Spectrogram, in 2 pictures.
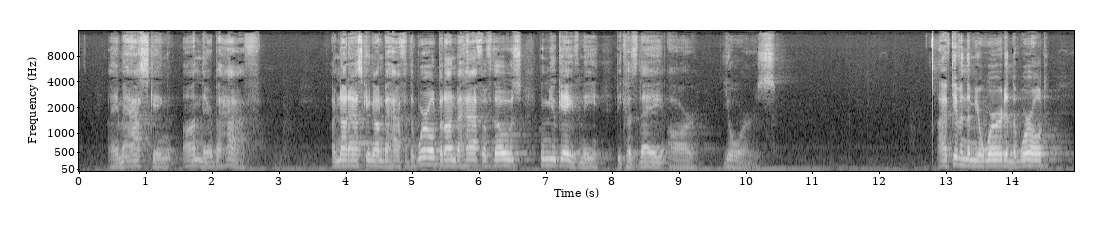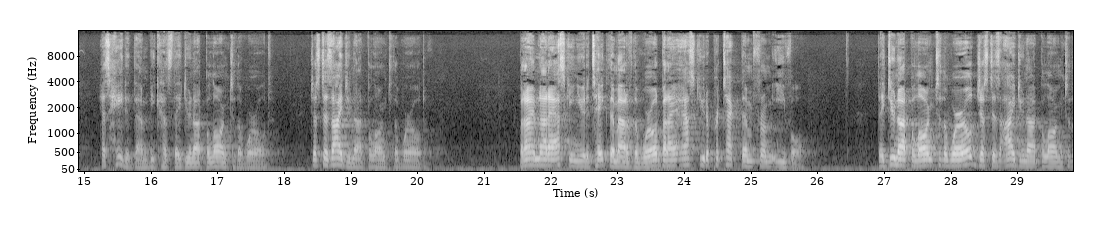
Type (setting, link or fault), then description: setting, large echoing room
